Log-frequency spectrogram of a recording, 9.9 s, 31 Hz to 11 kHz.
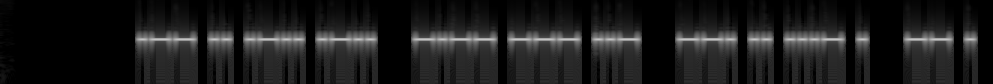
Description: Morse code, heard as a keyed tone, about 21 wpm, 700 Hz. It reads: WILL YOU GIVE ME
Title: Sentences from Top 1600 Words 20wpm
